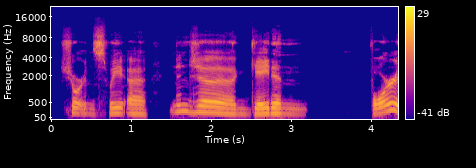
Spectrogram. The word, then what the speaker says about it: Gaiden: and sweet uh Ninja gayen Four isn't that how you say it ninja g n bro don't don't don't correct him it's gayon okay um I the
